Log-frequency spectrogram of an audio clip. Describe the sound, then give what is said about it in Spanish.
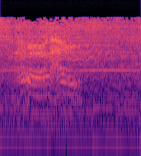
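A person imitates a cat's meow with one drawn-out, wavering, nasal cry that rises and falls in pitch, then fades into a low, steady background hum. “y mira, mira, mira, como los gatos.”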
